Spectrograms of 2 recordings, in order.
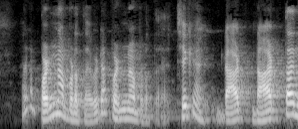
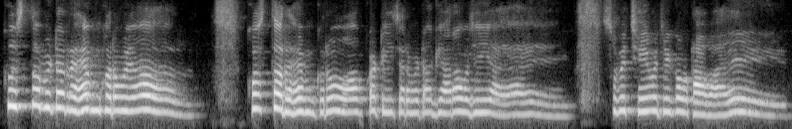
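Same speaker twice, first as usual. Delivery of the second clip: high, whiny plea for mercy; hammed-up tired teacher pleading; mock plea; 9 semitones higher than usual. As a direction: beg the class in a put-on voice, half joking. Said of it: "teacher pleading about himself".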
